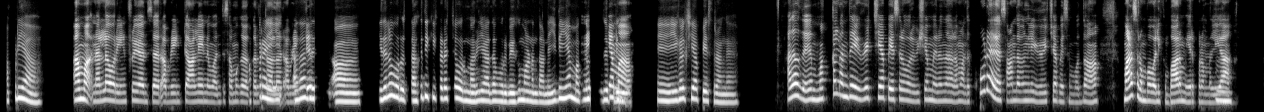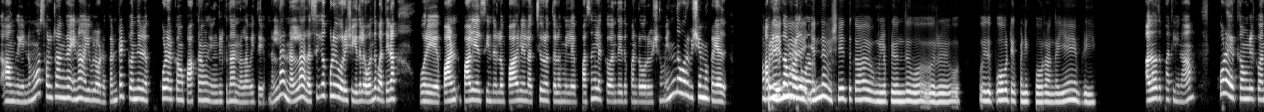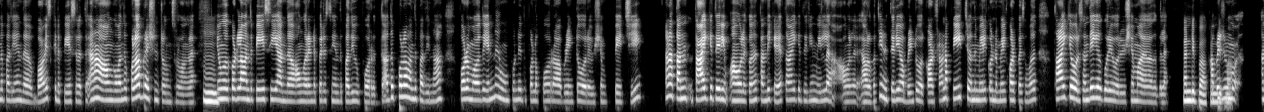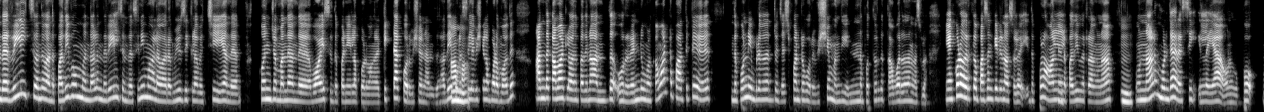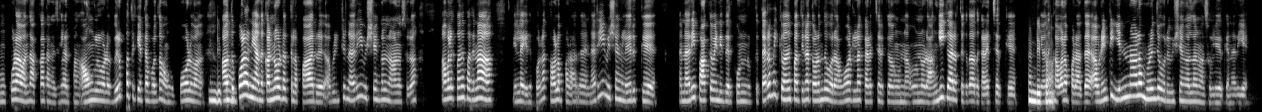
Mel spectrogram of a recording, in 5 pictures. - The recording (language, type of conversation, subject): Tamil, podcast, ஆன்லைனில் ரசிக்கப்படுவதையும் உண்மைத்தன்மையையும் எப்படி சமநிலைப்படுத்தலாம்?
- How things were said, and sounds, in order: surprised: "அப்டியா?"; in English: "இன்ஃப்ளூயன்சர்"; in English: "ஆன்லைன்ல"; unintelligible speech; other noise; tapping; "இகழ்ச்சியா" said as "இழிச்சியா"; "இகழ்ச்சியா" said as "இழிச்சியா"; in English: "கன்டன்ட்"; other background noise; in English: "ஓவர்டேக்"; in English: "கொலாபரேஷன்ட்டு"; in English: "கான்ஃபிடன்ஸ்"; in English: "ரீல்ஸ்"; in English: "ரீல்ஸ்"; in English: "வாய்ஸ்"; in English: "கமெண்ட்ல"; in English: "கமெண்ட்ட"; in English: "ஜட்ஜ்"; in English: "ஆன்லைன்ல"; in English: "அவார்ட்லாம்"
